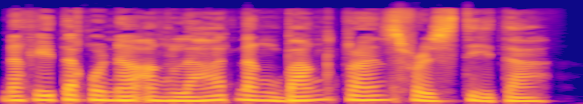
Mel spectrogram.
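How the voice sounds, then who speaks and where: A woman voicing a wronged, defiant daughter with a sharp, accusing manner in an audio drama. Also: low voice, steady tone, normal speed, no echo, studio quality, lightly acted. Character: Marian, wronged daughter, cold, defiant, accusing her stepmother.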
